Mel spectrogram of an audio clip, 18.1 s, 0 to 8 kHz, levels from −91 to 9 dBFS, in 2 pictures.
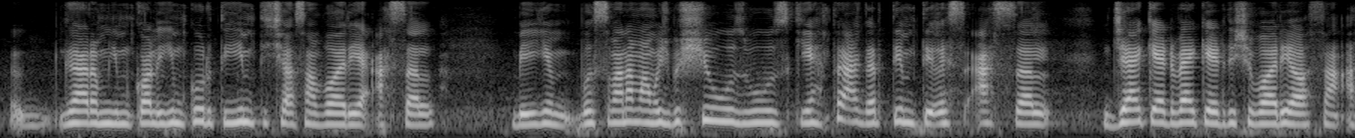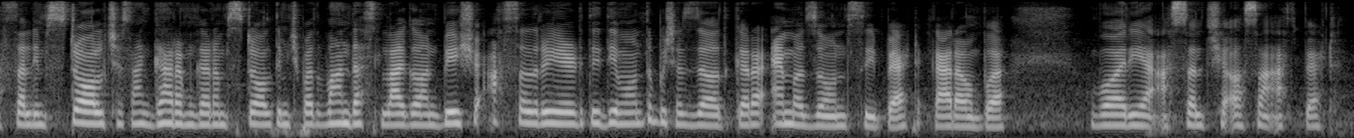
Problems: none marked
